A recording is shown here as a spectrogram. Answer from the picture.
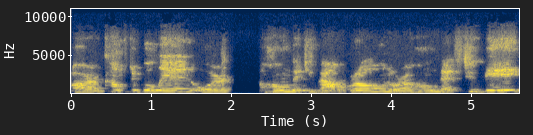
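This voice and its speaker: A woman speaks in a normal speaking voice at a fairly slow pace. Her pitch is medium and her intonation fairly even. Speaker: real estate agent. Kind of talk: seminar presentation. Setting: live seminar with audience.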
